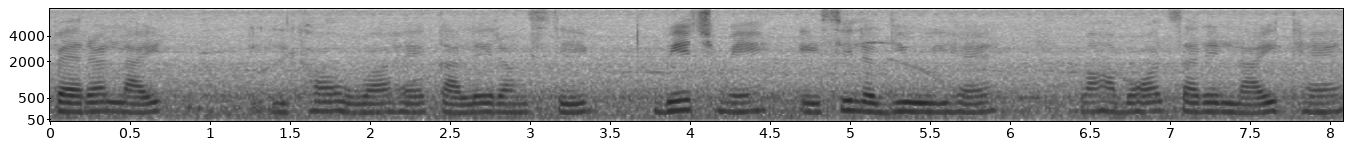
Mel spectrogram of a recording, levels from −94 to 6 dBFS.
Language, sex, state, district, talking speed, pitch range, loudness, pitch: Hindi, female, Chhattisgarh, Raipur, 135 wpm, 185-200 Hz, -17 LUFS, 190 Hz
